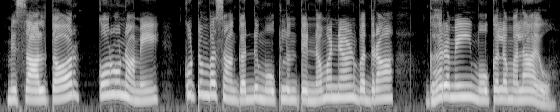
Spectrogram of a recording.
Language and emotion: Sindhi, neutral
